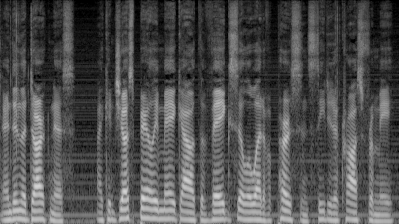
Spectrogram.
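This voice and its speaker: A man's voice: medium pitch, steady tone, normal speed, fairly bright tone, a little hiss or hum. A man narrating in first person as a captive, with a tense, wary inner voice.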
